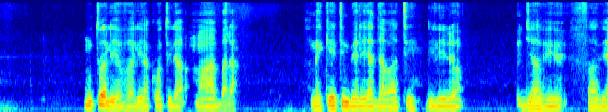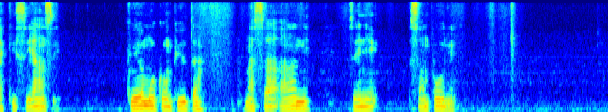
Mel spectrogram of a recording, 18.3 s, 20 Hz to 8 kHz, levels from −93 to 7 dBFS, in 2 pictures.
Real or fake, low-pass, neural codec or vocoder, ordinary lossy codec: real; 7.2 kHz; none; MP3, 64 kbps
